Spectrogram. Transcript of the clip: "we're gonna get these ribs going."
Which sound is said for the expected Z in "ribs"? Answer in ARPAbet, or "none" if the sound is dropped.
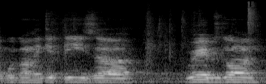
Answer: Z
